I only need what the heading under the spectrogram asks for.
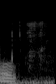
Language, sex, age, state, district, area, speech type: Assamese, male, 18-30, Assam, Lakhimpur, rural, spontaneous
